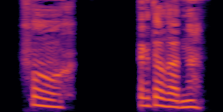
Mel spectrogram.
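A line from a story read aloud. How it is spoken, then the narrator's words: Relieved exhale. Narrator (Russian): с облегчением выдохнула Полина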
